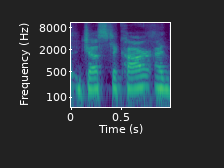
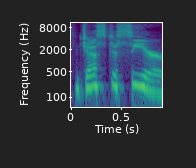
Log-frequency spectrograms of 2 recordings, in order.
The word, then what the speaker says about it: Justiciar: It's because no one can pronounce Justicar. Yeah, it's Justiciar, right?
